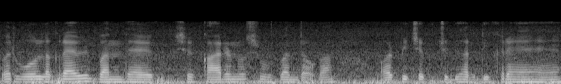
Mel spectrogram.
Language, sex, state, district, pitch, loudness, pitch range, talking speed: Hindi, male, Uttar Pradesh, Jalaun, 115 Hz, -19 LUFS, 110-120 Hz, 200 wpm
